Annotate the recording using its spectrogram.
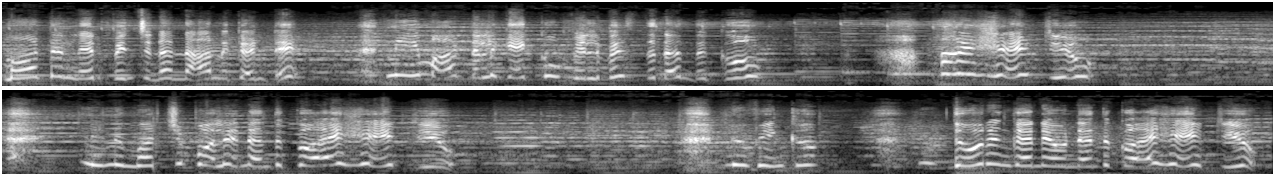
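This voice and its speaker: A woman's voice: high voice, lively intonation, brisk, long pauses, over music. An actress playing a young woman in an emotional film drama, talking earnestly and pleading. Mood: heartbroken. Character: young woman torn between her love and her father.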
